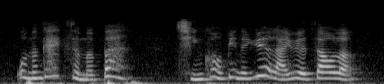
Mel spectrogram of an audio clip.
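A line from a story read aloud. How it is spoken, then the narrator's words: Crying, worried. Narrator (Chinese): 克里姆太太哭着说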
